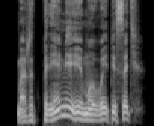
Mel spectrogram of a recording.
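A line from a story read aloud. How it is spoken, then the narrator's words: Restrained chuckle in earpiece. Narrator (Russian): сдержанно хохотнул в ухе Разумовский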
